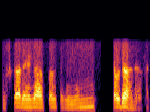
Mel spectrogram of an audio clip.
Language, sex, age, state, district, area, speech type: Urdu, male, 30-45, Uttar Pradesh, Lucknow, urban, conversation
